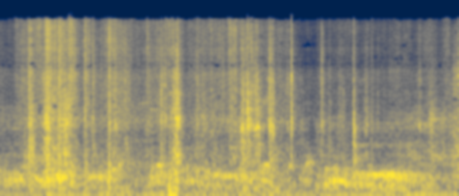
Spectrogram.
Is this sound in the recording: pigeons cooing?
yes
